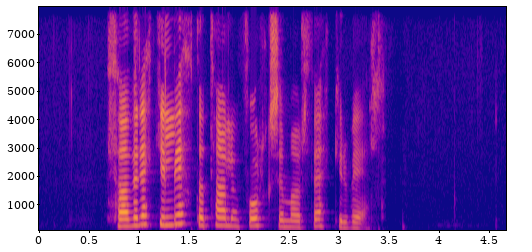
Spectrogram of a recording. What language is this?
Icelandic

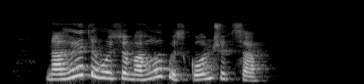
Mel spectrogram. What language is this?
Belarusian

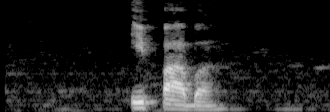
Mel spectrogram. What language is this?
Portuguese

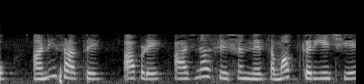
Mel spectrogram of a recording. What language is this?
Gujarati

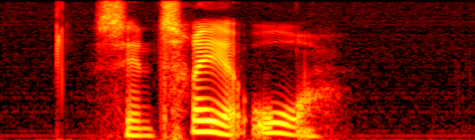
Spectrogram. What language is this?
Danish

